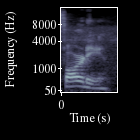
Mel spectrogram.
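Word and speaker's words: Fardy: family and everything um their last name is uh f-a-r-d-y oh which is uh pronounced farty party and i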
